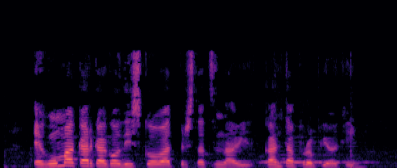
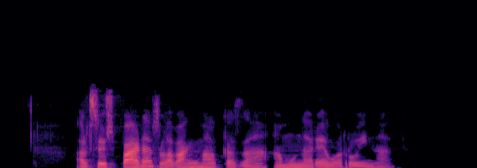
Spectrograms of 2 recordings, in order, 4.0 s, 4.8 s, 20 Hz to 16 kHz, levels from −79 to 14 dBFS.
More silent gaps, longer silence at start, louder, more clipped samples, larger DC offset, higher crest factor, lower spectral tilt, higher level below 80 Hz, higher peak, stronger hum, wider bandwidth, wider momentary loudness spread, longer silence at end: neither; second, 0.35 s vs 0.75 s; first, -22 LUFS vs -25 LUFS; neither; neither; about the same, 20 dB vs 22 dB; second, -2 dB/octave vs -4.5 dB/octave; about the same, -72 dBFS vs -68 dBFS; about the same, -4 dBFS vs -4 dBFS; neither; first, 11.5 kHz vs 8.2 kHz; about the same, 12 LU vs 11 LU; second, 0.4 s vs 0.85 s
